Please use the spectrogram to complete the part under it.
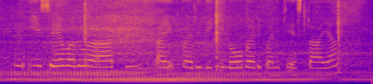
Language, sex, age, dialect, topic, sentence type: Telugu, male, 18-24, Central/Coastal, banking, question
